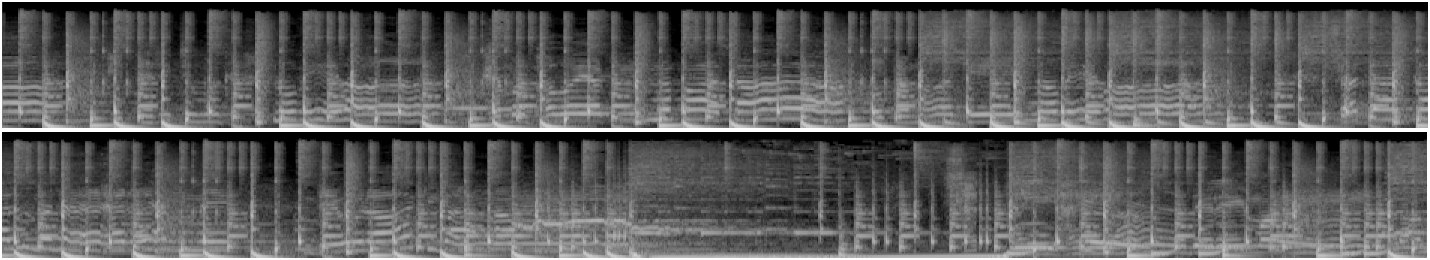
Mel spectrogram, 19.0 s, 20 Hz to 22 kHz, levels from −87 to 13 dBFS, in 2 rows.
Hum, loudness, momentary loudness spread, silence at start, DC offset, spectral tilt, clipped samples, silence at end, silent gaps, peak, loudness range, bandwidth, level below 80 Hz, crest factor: none; -18 LUFS; 5 LU; 0 s; under 0.1%; -5.5 dB/octave; under 0.1%; 0 s; none; 0 dBFS; 2 LU; 17 kHz; -22 dBFS; 16 dB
